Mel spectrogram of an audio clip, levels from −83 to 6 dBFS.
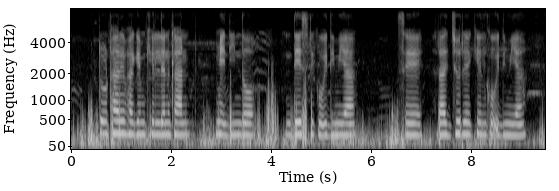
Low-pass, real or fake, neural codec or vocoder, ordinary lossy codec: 7.2 kHz; real; none; none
